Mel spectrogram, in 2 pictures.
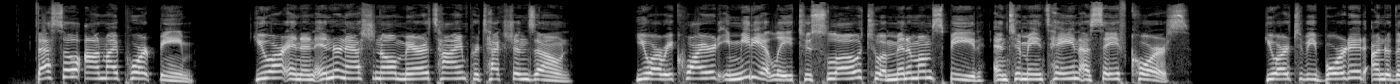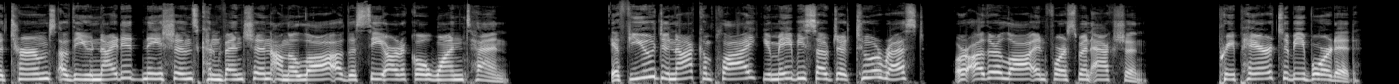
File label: international boarding announcement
